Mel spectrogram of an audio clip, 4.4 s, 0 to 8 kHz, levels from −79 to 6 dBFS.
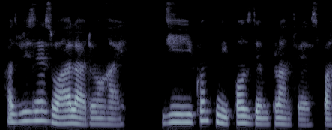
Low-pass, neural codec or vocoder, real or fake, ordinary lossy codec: none; none; real; none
